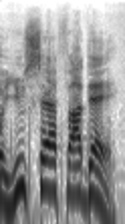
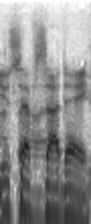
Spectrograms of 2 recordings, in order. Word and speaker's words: Yusefzadeh: I think the Z is silent, so I'm going to go Yusefzadeh. Yusefzadeh. It isn't silent. Yusefzadeh. Yusefzadeh. I'm going to go with Yusefzadeh.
